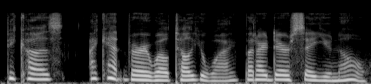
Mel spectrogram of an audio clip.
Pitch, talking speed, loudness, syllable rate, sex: 205 Hz, 225 wpm, -16 LUFS, 5.1 syllables/s, female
